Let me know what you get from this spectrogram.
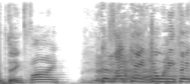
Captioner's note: laughter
